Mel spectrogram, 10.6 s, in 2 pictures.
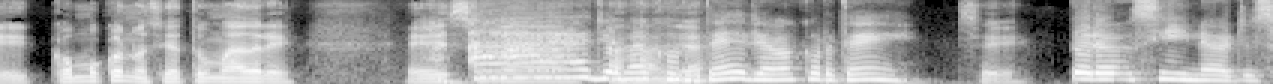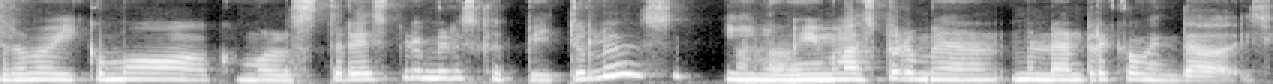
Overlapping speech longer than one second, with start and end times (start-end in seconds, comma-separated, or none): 1.7-3.0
